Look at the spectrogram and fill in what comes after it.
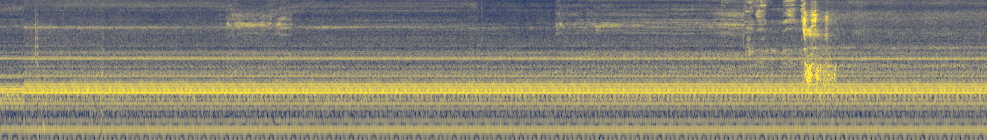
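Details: Nebulizer compressor running during an adult's asthma breathing treatment with bronchodilator and cromolyn: a steady, even motor hum throughout, with one brief clatter near the end.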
